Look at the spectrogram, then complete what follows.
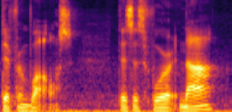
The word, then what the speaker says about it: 나: Consonants. Nin, n, and sound with the vowel a. So that becomes na.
